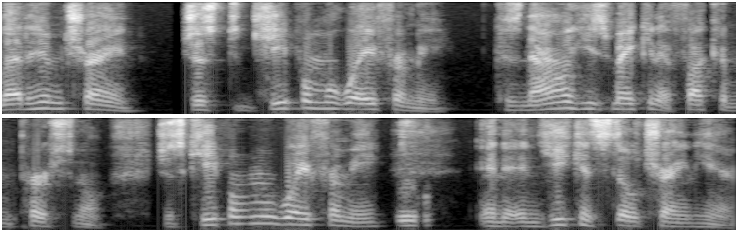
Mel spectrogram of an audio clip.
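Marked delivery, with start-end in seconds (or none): none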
